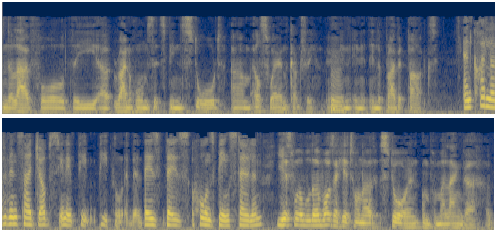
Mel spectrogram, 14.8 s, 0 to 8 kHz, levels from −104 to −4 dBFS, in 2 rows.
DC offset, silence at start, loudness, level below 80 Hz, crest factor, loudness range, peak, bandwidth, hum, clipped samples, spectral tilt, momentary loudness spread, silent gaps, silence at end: under 0.1%; 0 s; -25 LUFS; -46 dBFS; 16 dB; 8 LU; -8 dBFS; 5.4 kHz; none; under 0.1%; -11.5 dB/octave; 11 LU; none; 0 s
